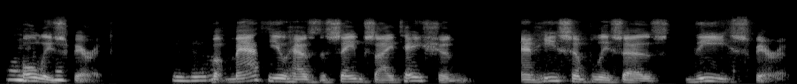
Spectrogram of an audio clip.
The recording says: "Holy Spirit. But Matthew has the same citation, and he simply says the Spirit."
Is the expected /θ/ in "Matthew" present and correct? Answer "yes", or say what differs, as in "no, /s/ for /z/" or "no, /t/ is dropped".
yes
